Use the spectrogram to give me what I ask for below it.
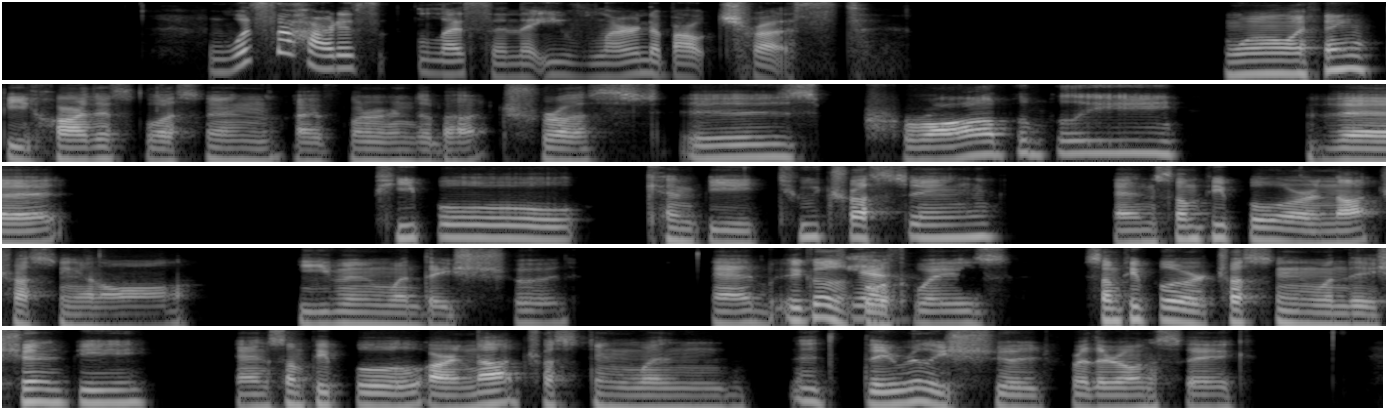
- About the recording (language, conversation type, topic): English, unstructured, What is the hardest lesson you’ve learned about trust?
- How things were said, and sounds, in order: drawn out: "probably"; drawn out: "people"; other background noise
